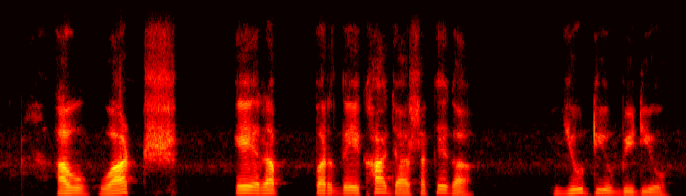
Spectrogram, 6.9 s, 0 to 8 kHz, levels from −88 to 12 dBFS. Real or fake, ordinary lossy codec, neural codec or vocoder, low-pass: real; Opus, 24 kbps; none; 7.2 kHz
